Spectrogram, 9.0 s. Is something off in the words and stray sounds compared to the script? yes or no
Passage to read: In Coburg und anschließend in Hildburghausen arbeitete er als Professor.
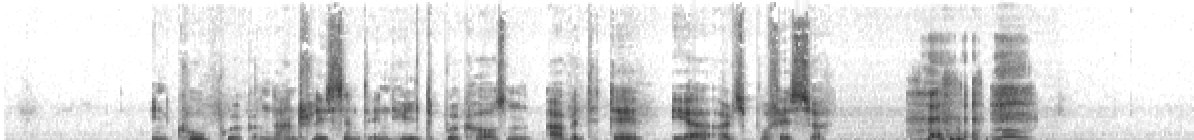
yes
